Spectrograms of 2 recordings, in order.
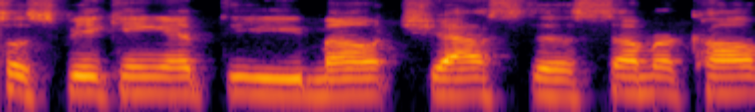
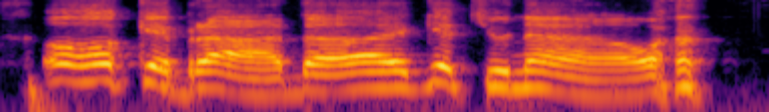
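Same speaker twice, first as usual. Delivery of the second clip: put-on thick Italian accent, raised voice; 4 semitones higher, 7 dB louder than usual. Retelling an author's reply to you, do Leo Lyon Zagami with a thick Italian accent. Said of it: "said this thick Italian accent".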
